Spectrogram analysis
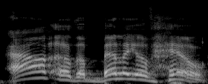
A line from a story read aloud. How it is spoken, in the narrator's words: cried I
